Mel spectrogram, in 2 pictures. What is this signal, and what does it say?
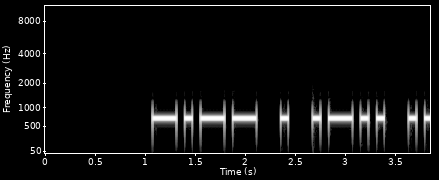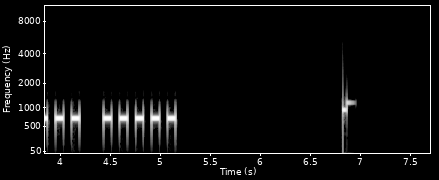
Morse code, heard as a keyed tone, about 15 wpm, 700 Hz. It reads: YELH5
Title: Code Groups - 5 Letter:Numbers - 15wpm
